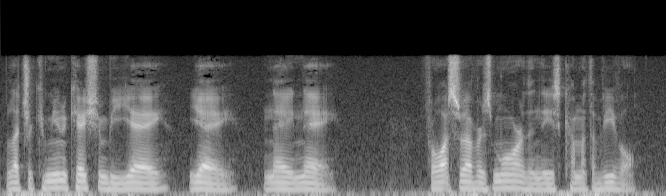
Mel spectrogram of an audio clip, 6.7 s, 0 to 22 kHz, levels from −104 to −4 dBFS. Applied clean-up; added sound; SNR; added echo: none; none; none; none.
